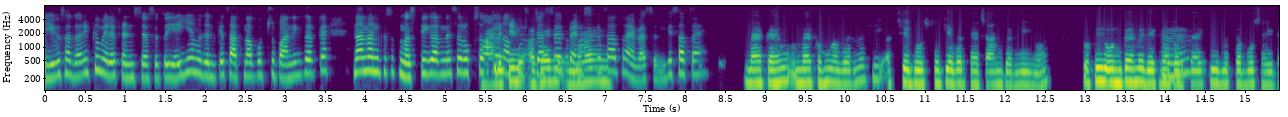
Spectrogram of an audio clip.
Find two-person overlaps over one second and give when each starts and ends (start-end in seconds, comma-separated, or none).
5.5-7.1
